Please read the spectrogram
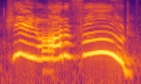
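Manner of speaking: high, loud and fast; excited exclaim. Acted. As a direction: burst out with it for the kids. Teacher exclaims to children.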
